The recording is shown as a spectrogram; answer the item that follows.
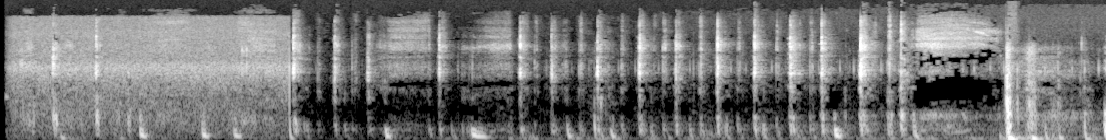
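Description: Mouth beatboxing: low thumps that drop in pitch, like a kick drum, then a quicker run of dry clicks and short hissy snare-like sounds, about four or five a second, from about three seconds in. A louder, sharper hit comes near the end.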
